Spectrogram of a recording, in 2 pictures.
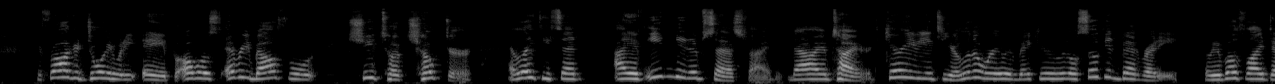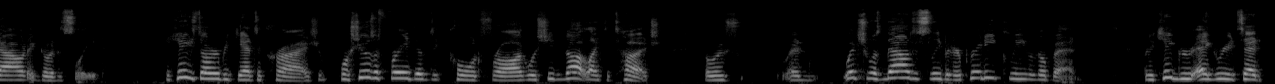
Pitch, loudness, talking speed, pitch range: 255 Hz, -35 LUFS, 215 wpm, 220-290 Hz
